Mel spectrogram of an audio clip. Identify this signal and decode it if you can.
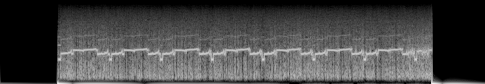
SSTV (slow-scan television), PD 120.
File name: posts / receiving-sstv-images-from-iss / iss sstv2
